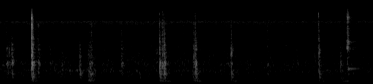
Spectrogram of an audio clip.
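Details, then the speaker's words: 1991 Audi 200 Quattro Avant 20V Turbo, quiet cabin during seat heater diagnosis. A sharp light click among faint ticks as the heater relay switches off. Driver's seat element has an open circuit. Normal relay switch-off. "you hear that relay switched off so now we're just worried about the the driver's seat"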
